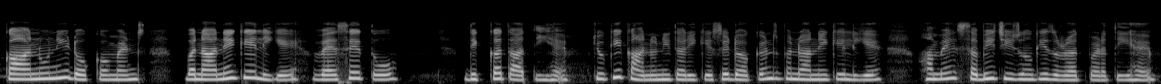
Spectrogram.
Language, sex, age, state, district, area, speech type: Hindi, female, 45-60, Rajasthan, Jaipur, urban, spontaneous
